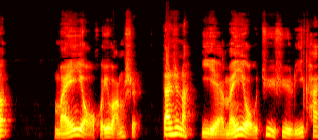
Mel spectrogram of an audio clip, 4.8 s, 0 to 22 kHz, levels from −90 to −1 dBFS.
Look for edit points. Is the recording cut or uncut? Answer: uncut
